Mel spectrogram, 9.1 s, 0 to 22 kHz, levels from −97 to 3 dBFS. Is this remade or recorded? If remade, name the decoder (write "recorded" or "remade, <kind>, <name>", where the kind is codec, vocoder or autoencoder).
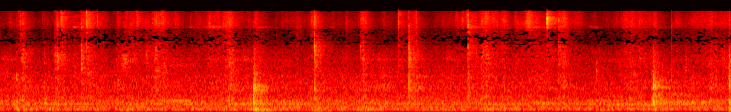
recorded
